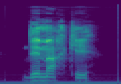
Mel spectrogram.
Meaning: 1. to remove a mark or label from 2. to remove a bookmark from; take out a bookmark 3. to reduce or mark down (a price) 4. to get free from a marker (someone who is marking)
- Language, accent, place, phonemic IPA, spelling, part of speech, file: French, France, Lyon, /de.maʁ.ke/, démarquer, verb, LL-Q150 (fra)-démarquer.wav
